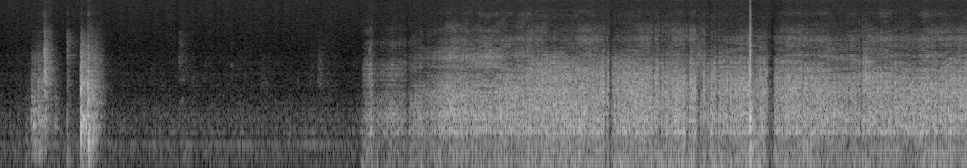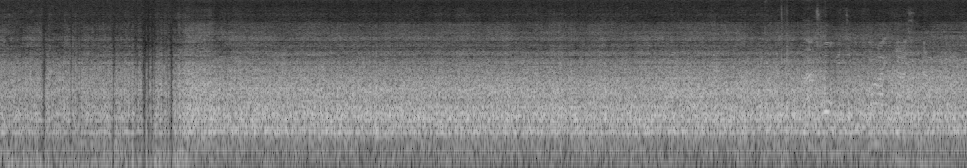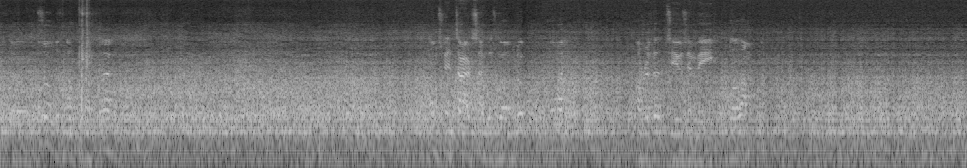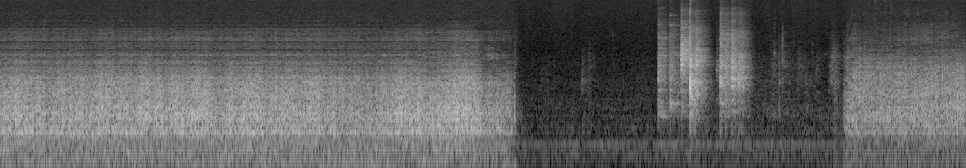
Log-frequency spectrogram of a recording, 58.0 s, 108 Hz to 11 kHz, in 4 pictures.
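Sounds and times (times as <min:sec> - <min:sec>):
blowtorch flame rushing: 0:05.3 - 0:51.4, 0:53.4 - 0:58.0.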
